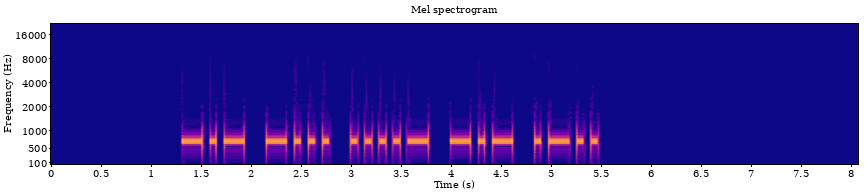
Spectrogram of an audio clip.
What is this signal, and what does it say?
Morse code, heard as a keyed tone, about 17 wpm, 700 Hz. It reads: KB4KL
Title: USA Call Signs - 5 Characters - Repeated 3x - 17wpm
